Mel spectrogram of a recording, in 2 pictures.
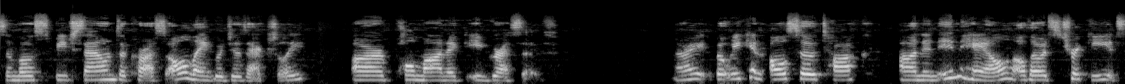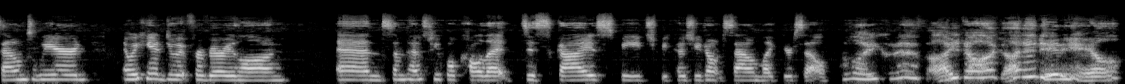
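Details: Adult speaker; ordinary speech.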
